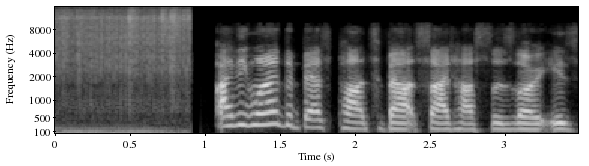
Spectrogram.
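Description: A young woman speaks cheerfully and with animation, close to a microphone.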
